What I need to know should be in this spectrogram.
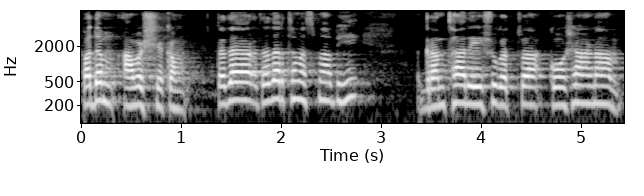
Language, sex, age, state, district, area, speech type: Sanskrit, male, 18-30, Karnataka, Chikkamagaluru, urban, spontaneous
